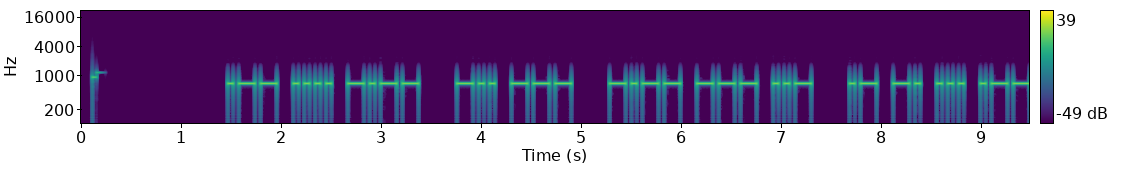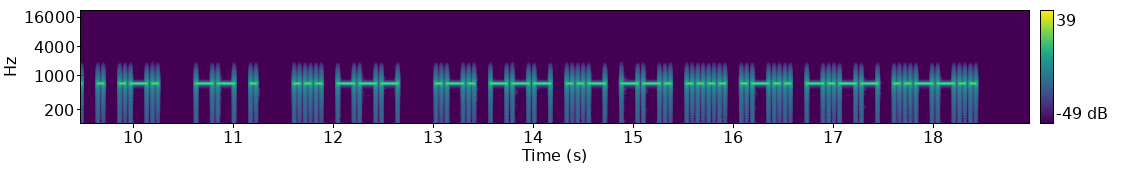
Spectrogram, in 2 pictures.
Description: Morse code, heard as a keyed tone, about 22 wpm, 700 Hz. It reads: WHY DO YOU ANSWER ME SO ROUGHLY?
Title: Sentences from Top 1500 Words 22wpm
